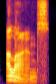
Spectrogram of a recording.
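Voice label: "alliance", British English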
